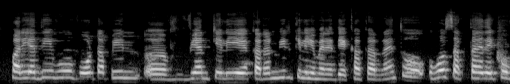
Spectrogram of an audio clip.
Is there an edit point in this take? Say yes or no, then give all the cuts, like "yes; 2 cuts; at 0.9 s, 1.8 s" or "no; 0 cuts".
no; 0 cuts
